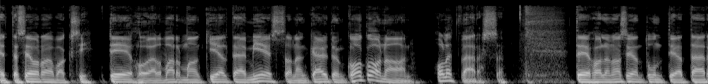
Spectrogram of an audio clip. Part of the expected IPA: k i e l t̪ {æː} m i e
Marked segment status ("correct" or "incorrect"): correct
